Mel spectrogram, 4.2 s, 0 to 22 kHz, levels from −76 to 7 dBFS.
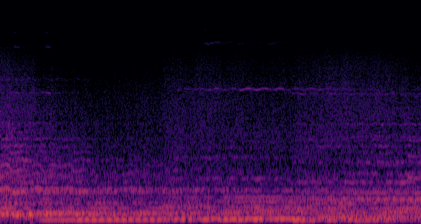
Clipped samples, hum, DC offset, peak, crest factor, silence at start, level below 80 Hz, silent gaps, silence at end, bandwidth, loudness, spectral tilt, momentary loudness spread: under 0.1%; none; under 0.1%; -22 dBFS; 14 dB; 0 s; -46 dBFS; none; 0 s; 13.5 kHz; -36 LUFS; -6.5 dB/octave; 3 LU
